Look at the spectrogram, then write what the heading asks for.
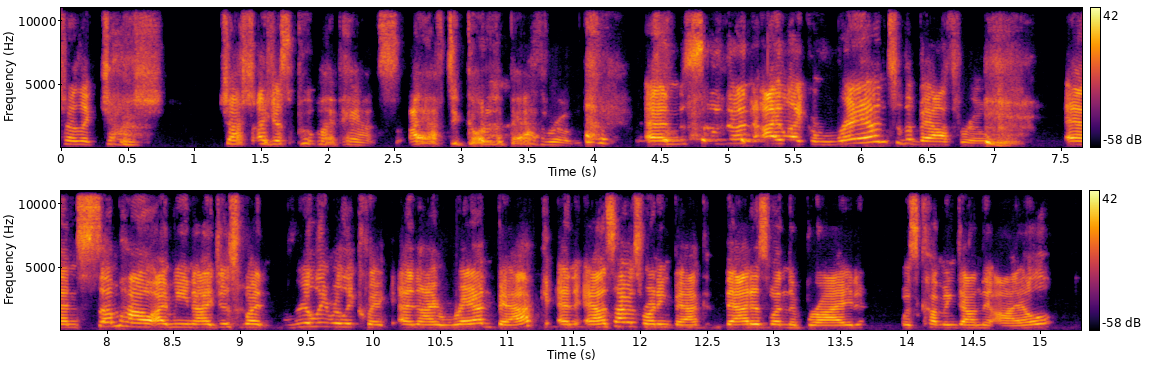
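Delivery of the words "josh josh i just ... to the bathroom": hushed whisper under the breath. Retelling what was said to someone during a wedding ceremony: imitating a whisper. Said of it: "I whispered to Josh".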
